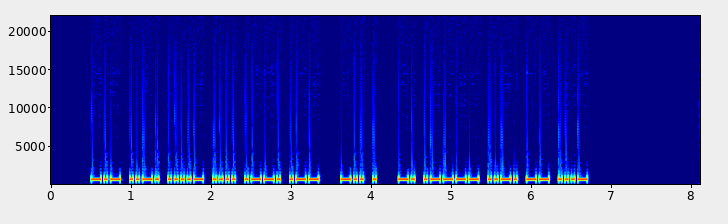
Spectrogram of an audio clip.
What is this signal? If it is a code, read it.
Morse code, heard as a keyed tone, about 32 wpm, 700 Hz. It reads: KF4HPW DE N1FMV
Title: USA Callsign DE Callsign 30wpm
